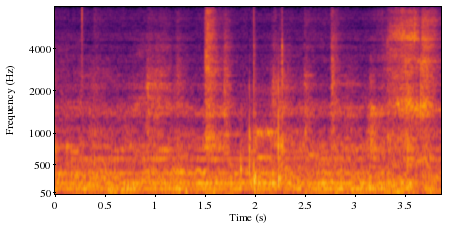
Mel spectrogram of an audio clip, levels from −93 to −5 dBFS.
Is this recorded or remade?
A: remade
